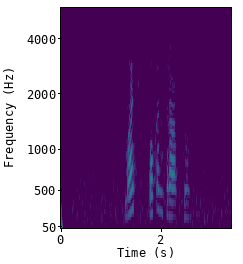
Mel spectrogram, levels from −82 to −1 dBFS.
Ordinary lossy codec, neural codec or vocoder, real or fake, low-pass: none; vocoder, 44.1 kHz, 80 mel bands, Vocos; fake; 5.4 kHz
